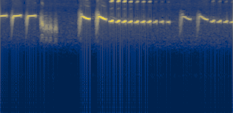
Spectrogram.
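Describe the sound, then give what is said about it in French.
Eurasian blue tit song: thin, high-pitched introductory notes followed by a rapid, even trill of repeated high notes, sung twice in quick succession, clear and alone with no voices. “Et puis dans votre jardin, vous aurez sûrement aussi la possibilité d'entendre la mésange bleue.”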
